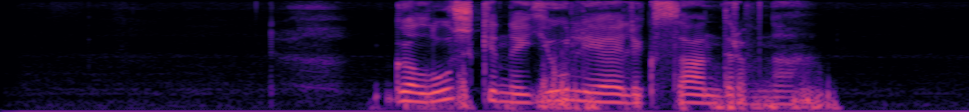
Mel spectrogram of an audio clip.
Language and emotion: Russian, neutral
